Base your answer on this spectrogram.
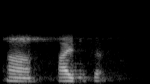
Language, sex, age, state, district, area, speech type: Kannada, male, 18-30, Karnataka, Bangalore Urban, urban, conversation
